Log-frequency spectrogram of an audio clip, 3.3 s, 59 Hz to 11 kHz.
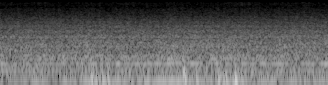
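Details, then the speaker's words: Vintage McGraw-Edison Comfort fan on low speed drawing 1.25 amps: low, uneven rattling buzz with scattered knocks over the motor hum; something loose rattling, source not pinned down. "We'll start with low. You can already hear the rattle. 1.25 amps."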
